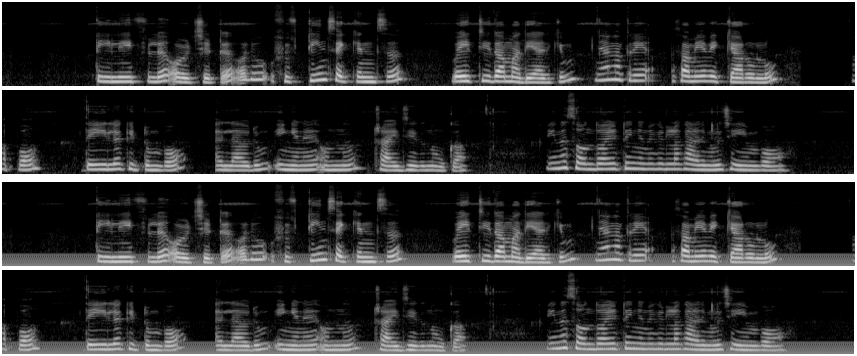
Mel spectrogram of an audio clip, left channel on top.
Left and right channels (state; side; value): noise; right; hum, 16 dB below the sound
